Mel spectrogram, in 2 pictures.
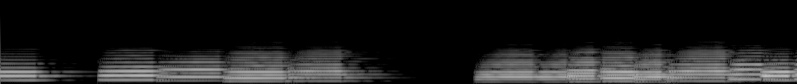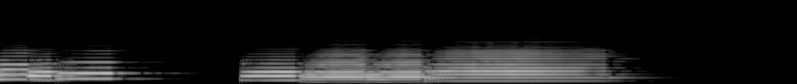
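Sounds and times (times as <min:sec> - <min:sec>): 
duo of horns playing a sonatina in B flat major: 0:00.0 - 0:03.7, 0:04.8 - 0:09.3, 0:10.4 - 0:14.3.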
